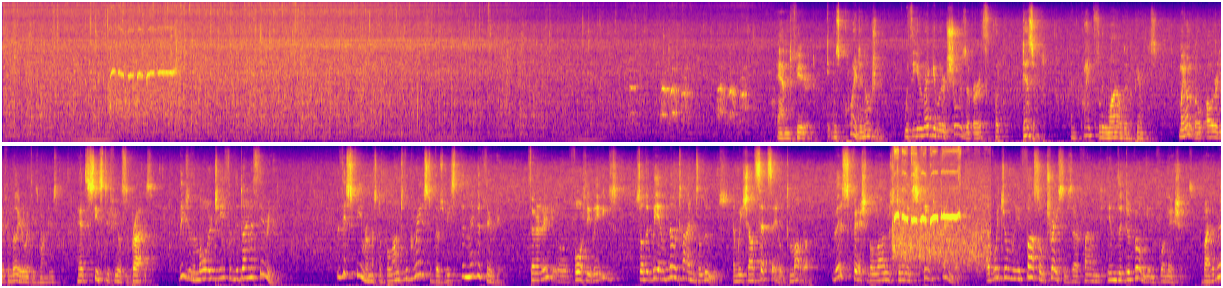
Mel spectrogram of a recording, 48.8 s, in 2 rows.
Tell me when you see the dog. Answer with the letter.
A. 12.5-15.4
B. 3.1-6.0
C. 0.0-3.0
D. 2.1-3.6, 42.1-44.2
A.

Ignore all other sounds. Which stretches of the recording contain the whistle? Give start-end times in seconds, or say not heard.
2.1-3.6, 42.1-44.2.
